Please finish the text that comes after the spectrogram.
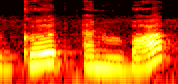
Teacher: G is voiced because there is a vibration. · Block the airflow with the back of the tongue against the soft palate, so this is velar.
